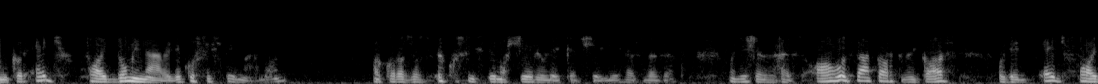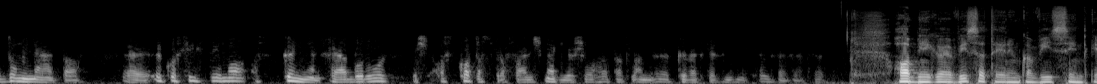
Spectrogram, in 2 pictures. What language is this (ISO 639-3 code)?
hun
